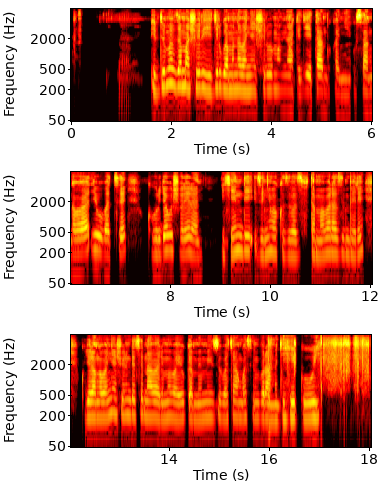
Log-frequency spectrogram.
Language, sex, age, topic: Kinyarwanda, female, 18-24, education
